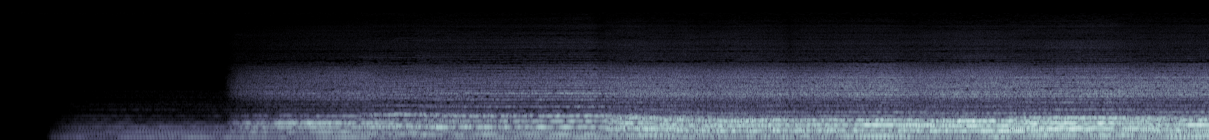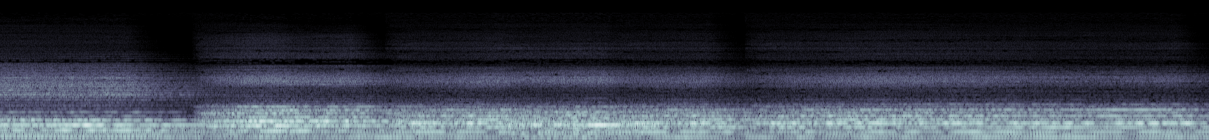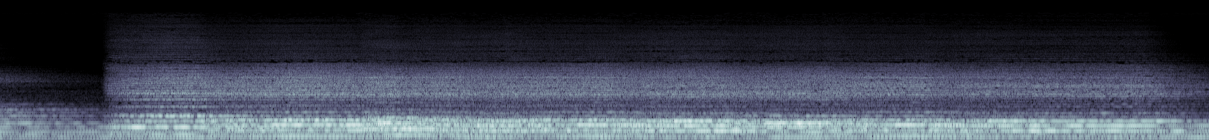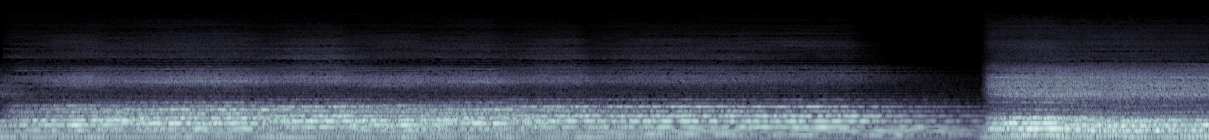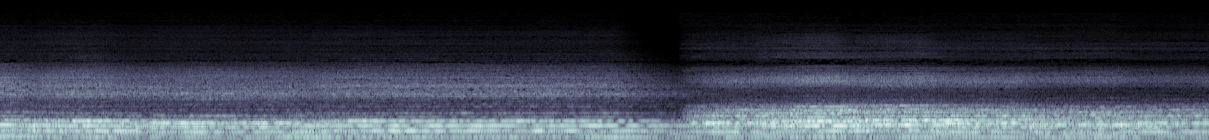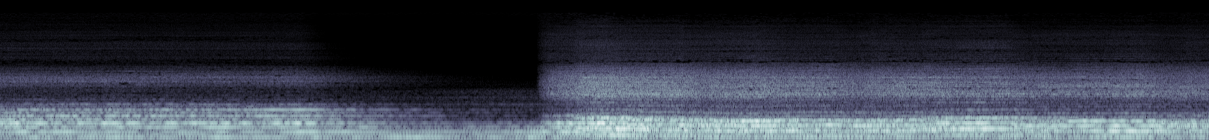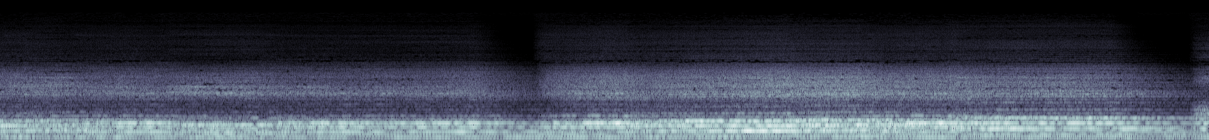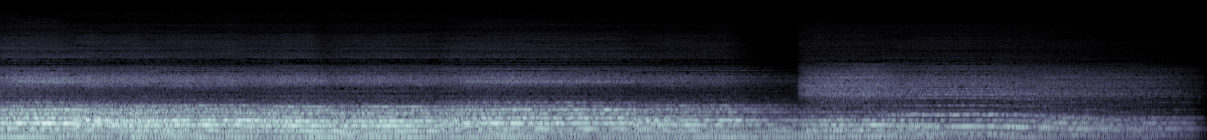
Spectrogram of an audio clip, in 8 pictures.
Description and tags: Musica de ambiente
Audio, Clase, Tarea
